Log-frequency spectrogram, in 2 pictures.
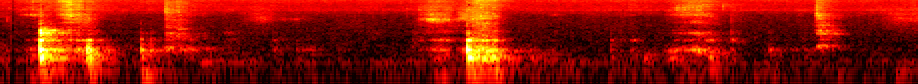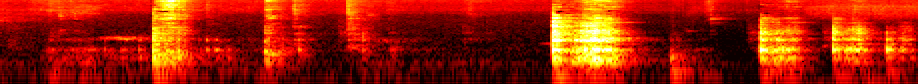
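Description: Serrated kitchen knife slicing black olives on a wooden cutting board: the blade knocks on the wood in scattered, irregular taps, the loudest about three-quarters of the way through.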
